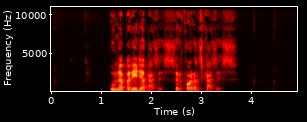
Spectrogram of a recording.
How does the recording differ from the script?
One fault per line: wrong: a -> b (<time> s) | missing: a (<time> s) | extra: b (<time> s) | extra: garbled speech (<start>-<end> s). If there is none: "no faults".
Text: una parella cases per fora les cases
no faults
